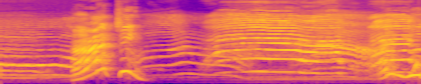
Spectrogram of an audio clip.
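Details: Loud, high-pitched wailing cry in bursts with rising and falling pitch, an upset infant crying apparently in response to the mother's repeated sneezing.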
